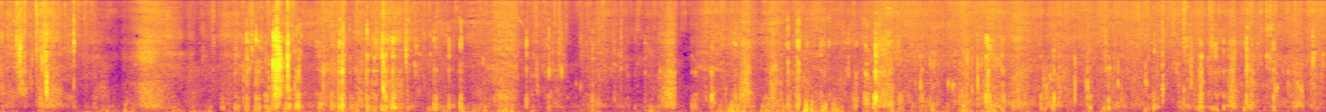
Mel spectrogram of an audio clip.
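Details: Winter forage by six rare breed Oxford Sandy and Black pigs between storms; quiet, low grunting runs throughout beneath crunching, rustling rooting noises, with no clear breaks.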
